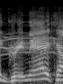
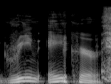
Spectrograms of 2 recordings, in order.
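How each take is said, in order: First: "Greenacre" run together as one word, Aussie-style; Australian Greenacre. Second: "Green Acre" slowly as two separate words; split-word Green Acre. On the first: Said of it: "the people tell me Greenacre". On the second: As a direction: pull "Green Acre" apart, each word fully sounded. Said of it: "And then I say". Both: Retold or imitated.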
